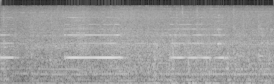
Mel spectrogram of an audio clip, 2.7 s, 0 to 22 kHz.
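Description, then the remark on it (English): A dump truck's reversing alarm sounds over the steady, heavy rumble of its diesel engine as it unloads fresh snow onto a frozen lawn in Minocqua to build a 40-foot snow figure, the beeping tone holding at a constant loudness throughout. “Instead, dump truck after dump truck spill loads of fresh white snow onto the Visitor Bureau's frozen lawn, where it's scooped up by a towering yellow backhoe.”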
